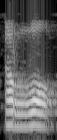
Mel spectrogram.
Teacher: menebalkan dengan mengangkat lidah, bukan memajukan mulut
